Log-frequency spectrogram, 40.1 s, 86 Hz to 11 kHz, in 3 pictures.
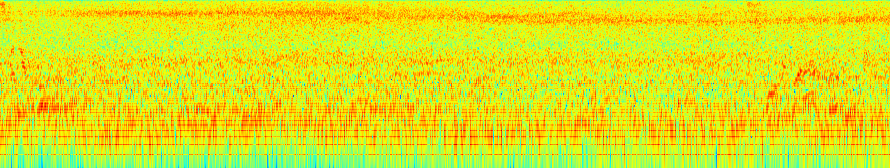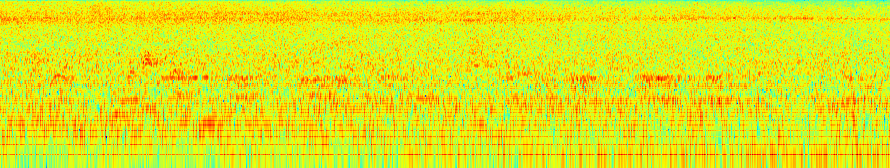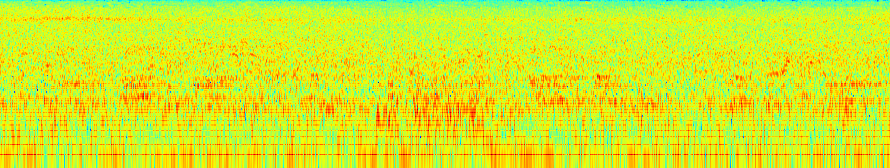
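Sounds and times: crowd noise: 0:00.0 - 0:40.0
tank engines rumbling: 0:00.0 - 0:40.0.

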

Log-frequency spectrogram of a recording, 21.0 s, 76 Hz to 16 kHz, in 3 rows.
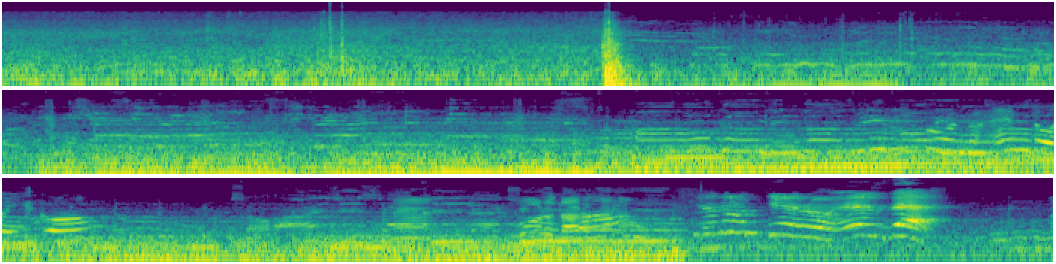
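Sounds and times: background music with steady bass: 0:07.2 - 0:18.6.

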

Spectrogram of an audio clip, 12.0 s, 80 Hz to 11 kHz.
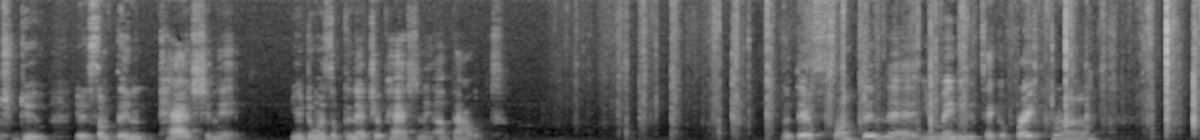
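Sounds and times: cards being shuffled by hand: 0:05.6 - 0:12.0
person speaking: 0:07.4 - 0:11.9.

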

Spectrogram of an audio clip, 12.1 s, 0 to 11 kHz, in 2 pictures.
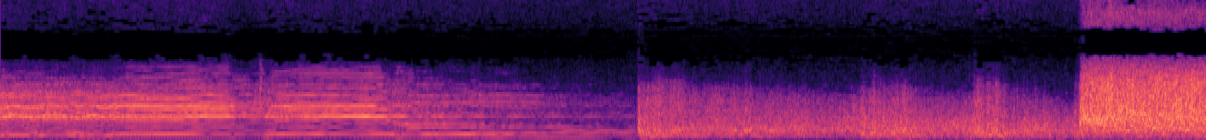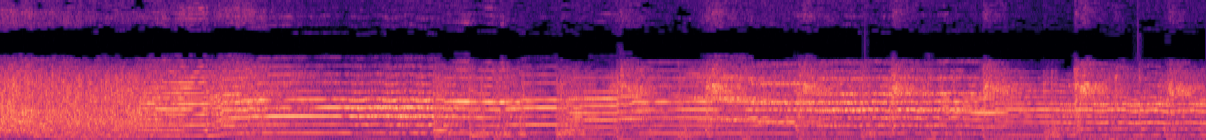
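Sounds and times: thunder rolling: 0:03.2 - 0:08.7
sung and instrumental notes: 0:06.8 - 0:12.0.

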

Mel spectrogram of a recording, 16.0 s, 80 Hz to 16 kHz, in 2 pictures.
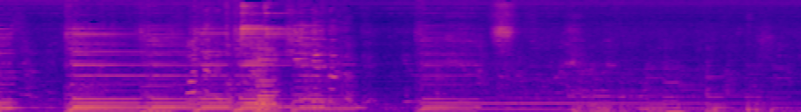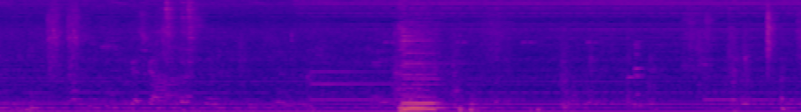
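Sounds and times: electric and acoustic guitars: 0:00.0 - 0:09.8, 0:11.1 - 0:13.0
bass guitar notes: 0:00.8 - 0:03.6, 0:04.2 - 0:08.7.

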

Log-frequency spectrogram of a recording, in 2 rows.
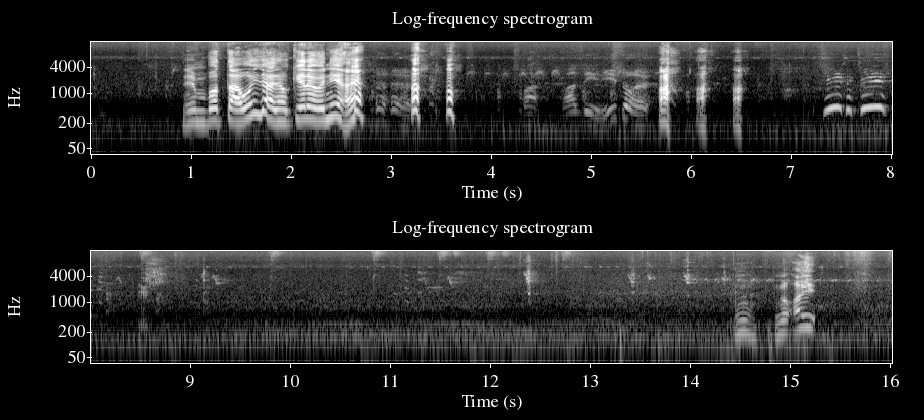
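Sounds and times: low outdoor hum and hiss: 0:00.0 - 0:16.0
man calling out: 0:00.9 - 0:03.6, 0:14.4 - 0:15.3.

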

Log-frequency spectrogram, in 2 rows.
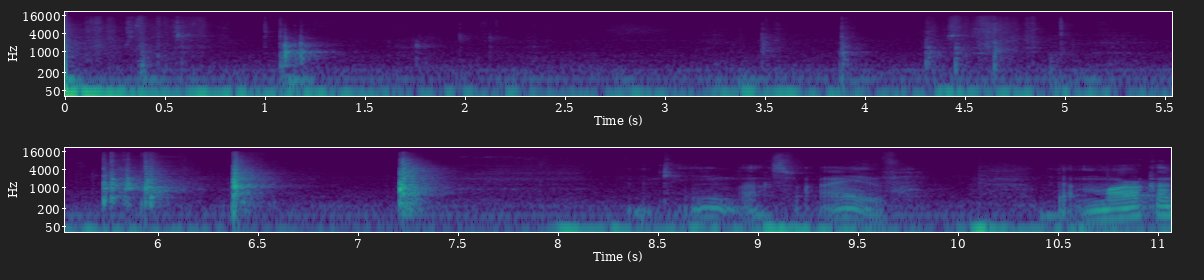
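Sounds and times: cardboard and cards rustling: 0:03.5 - 0:05.0.

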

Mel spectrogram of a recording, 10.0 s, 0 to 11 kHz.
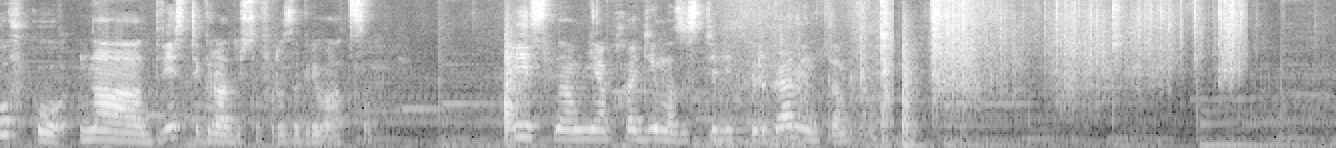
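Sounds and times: background music: 0:00.0 - 0:10.0
baking parchment rustling: 0:05.6 - 0:09.4.

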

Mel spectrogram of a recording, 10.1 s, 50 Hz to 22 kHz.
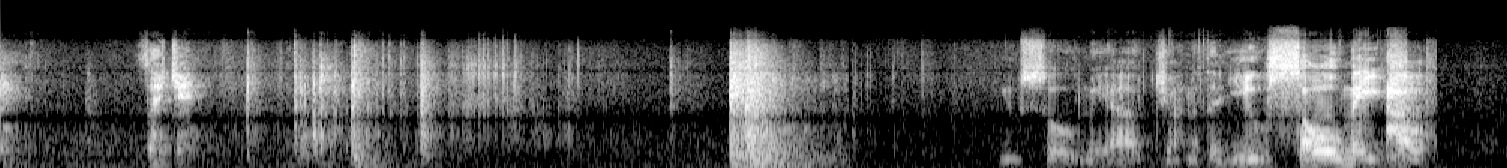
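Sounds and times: door slamming shut: 0:02.0 - 0:03.1, 0:04.8 - 0:05.7.

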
